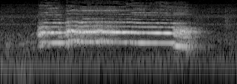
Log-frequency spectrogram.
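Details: Domestic rooster near a hen with chicks crowing once: a strong, sustained, harmonic call of roughly two seconds, level in pitch, with a short falling tail and a faint background hum.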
